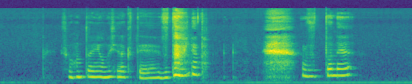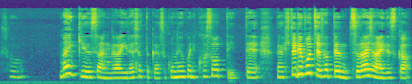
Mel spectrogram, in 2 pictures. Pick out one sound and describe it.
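A young woman talks cheerfully and close up into a microphone.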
